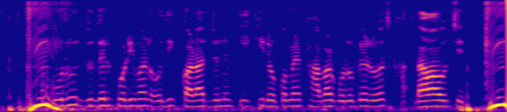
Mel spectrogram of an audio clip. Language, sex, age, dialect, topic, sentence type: Bengali, male, 18-24, Rajbangshi, agriculture, question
